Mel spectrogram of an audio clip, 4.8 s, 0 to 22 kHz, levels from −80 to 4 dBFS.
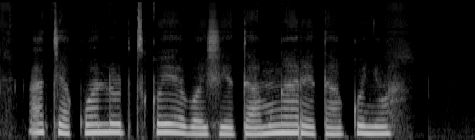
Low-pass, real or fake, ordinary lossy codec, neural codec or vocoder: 19.8 kHz; real; Opus, 16 kbps; none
